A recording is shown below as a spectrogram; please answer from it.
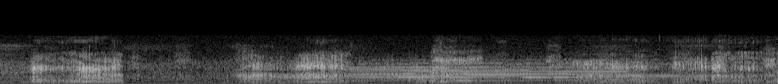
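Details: Rottweiler siblings, brother and sister, tugging a rope in play fight: rumbling guttural growls in long surges, one sustained growl holding a steady droning tone for several seconds before breaking into shorter bursts.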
